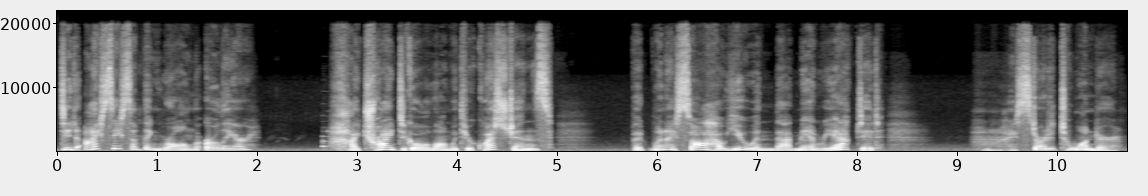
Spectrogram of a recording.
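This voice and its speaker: A woman voicing a gentle, naive, devoted young disciple in a video game, soft-spoken and earnest. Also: mid-range voice, very animated, measured pace. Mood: uncertain, earnest.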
